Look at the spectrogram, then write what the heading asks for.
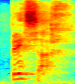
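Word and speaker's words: פסח: It's pesaχ.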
